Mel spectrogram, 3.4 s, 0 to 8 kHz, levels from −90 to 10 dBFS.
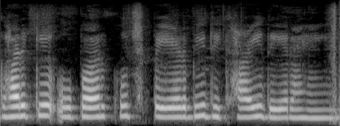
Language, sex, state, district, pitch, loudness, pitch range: Hindi, female, Madhya Pradesh, Bhopal, 225 Hz, -18 LUFS, 215-235 Hz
